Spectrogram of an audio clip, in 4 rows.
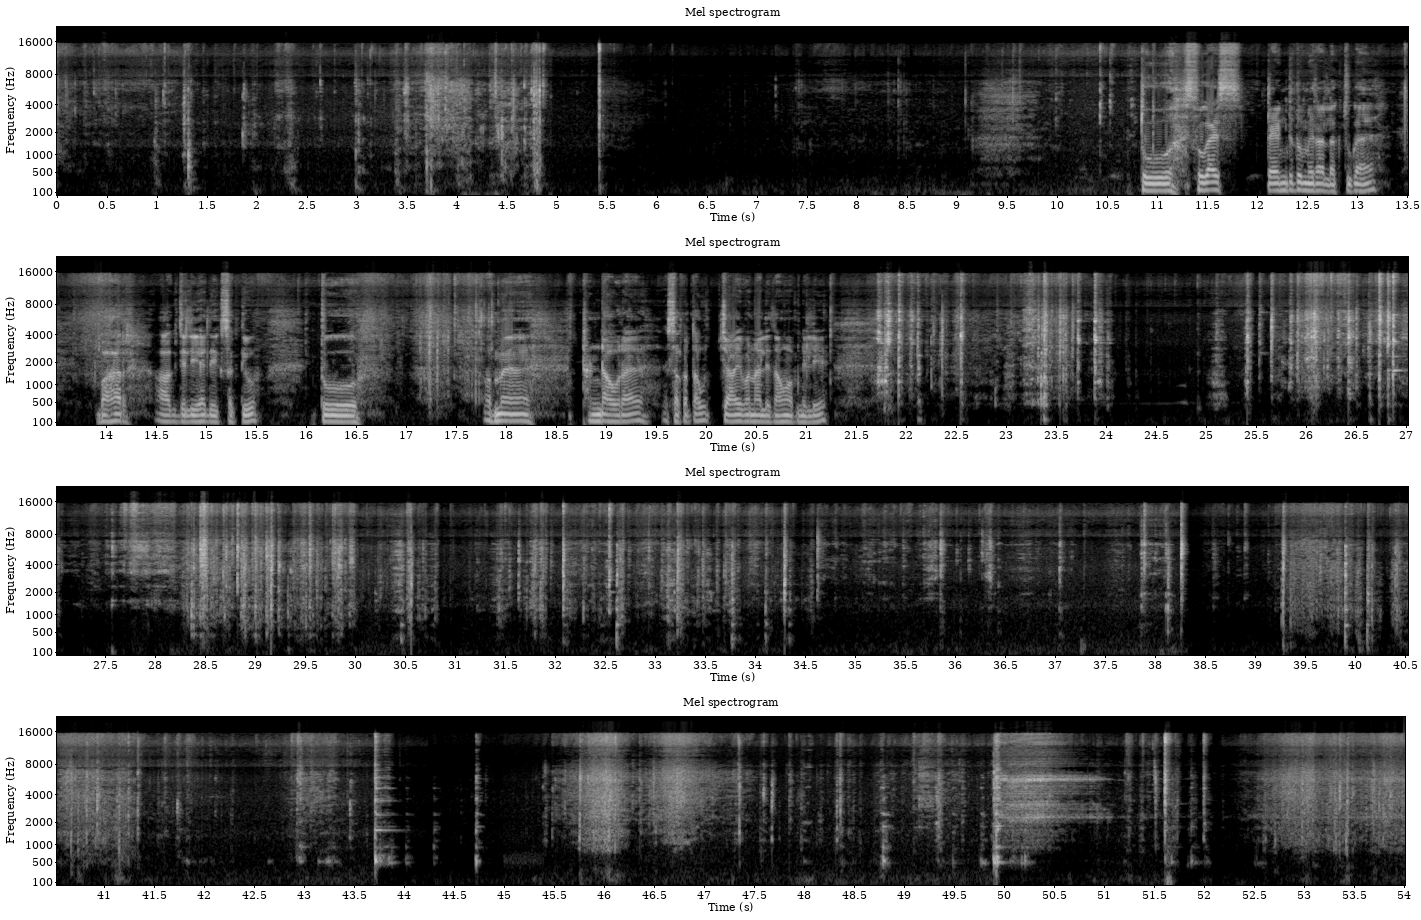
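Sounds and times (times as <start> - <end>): metal cookware clinking and rattling: 21.5 - 54.0.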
